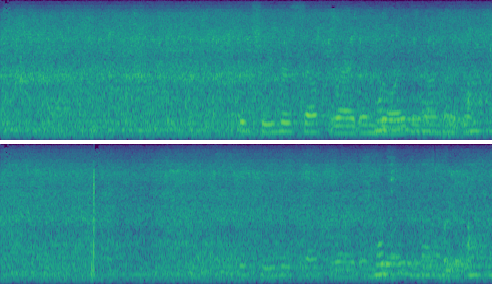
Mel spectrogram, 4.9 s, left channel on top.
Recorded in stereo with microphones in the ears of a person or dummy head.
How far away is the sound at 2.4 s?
About 0.6 m.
